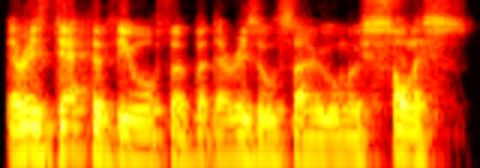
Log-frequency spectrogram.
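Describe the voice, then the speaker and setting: A man with a fairly low voice speaks as a writer being interviewed. He chats casually and wryly, slipping into little acted-out reactions as he explains things. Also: fairly even intonation, fairly quick, a bit bright. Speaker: audio drama writer, podcast guest.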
